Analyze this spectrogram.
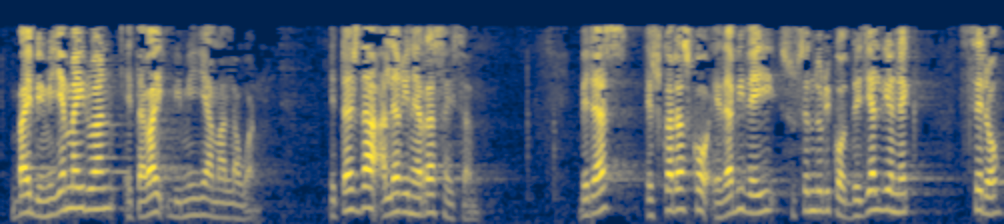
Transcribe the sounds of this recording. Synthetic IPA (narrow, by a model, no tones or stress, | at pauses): bajβimiʎamajɾuane̞t̪aβajbimiʎaːmalawa̰n | e̞t̪ae̞zd̪aʔa̰le̞ɣ̞ine̞rasaisa̰n | be̞ɾase̞wskaɾasko̞ʔe̞ðaβiðe̞jsuse̞nd̪uɾiko̞d̪e̞jald̪io̞ne̞k | se̞ɾo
